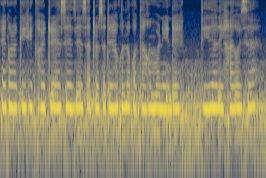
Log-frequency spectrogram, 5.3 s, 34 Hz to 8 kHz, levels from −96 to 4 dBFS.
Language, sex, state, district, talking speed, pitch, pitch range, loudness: Assamese, female, Assam, Sonitpur, 110 wpm, 290 Hz, 285-295 Hz, -10 LUFS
